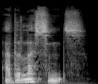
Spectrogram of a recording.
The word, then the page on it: adolescence: British English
